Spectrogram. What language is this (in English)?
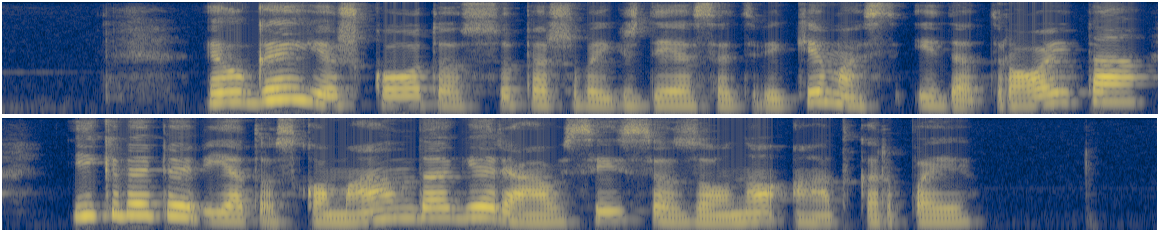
Lithuanian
